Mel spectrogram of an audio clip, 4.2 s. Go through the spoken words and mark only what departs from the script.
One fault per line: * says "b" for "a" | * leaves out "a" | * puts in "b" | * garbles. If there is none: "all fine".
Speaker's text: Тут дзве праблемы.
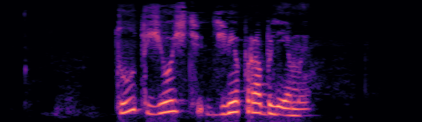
* puts in "ёсць"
